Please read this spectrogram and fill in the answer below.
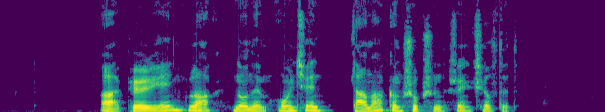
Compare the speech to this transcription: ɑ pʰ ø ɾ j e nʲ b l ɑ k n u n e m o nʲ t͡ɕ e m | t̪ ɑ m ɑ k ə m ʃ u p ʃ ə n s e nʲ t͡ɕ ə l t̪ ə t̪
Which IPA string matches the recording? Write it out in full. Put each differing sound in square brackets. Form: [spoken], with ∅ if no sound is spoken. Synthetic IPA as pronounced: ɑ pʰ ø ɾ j e nʲ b l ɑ k n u n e m o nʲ t͡ɕ e [n] | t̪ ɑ m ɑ k ə m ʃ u p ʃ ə n [ʃ] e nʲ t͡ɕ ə l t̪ ə t̪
